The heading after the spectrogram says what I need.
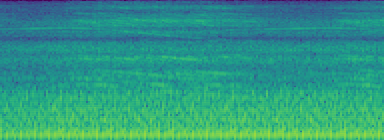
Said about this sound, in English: Oh yeah, get the grinder going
